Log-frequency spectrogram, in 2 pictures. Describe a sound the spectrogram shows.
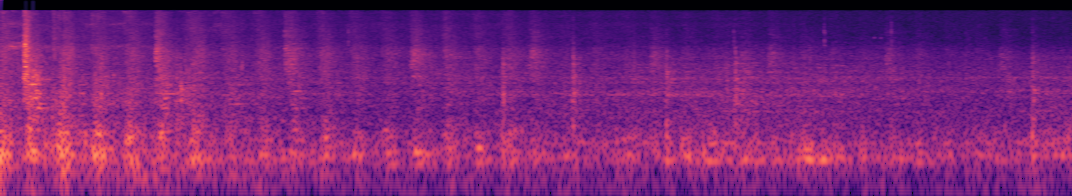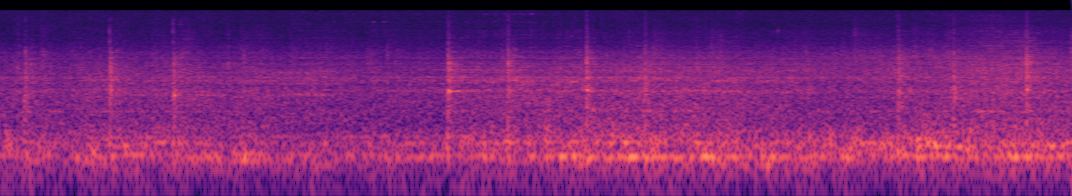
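Railway carriages rattle and clatter over the rails.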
